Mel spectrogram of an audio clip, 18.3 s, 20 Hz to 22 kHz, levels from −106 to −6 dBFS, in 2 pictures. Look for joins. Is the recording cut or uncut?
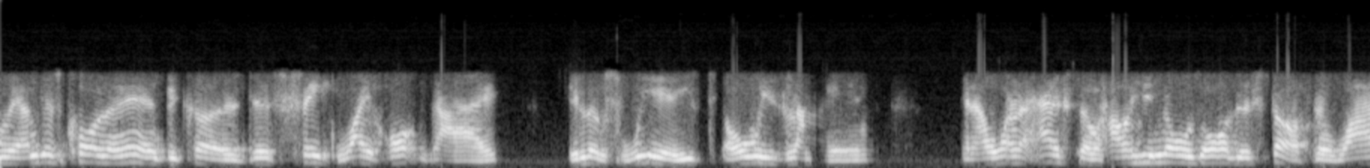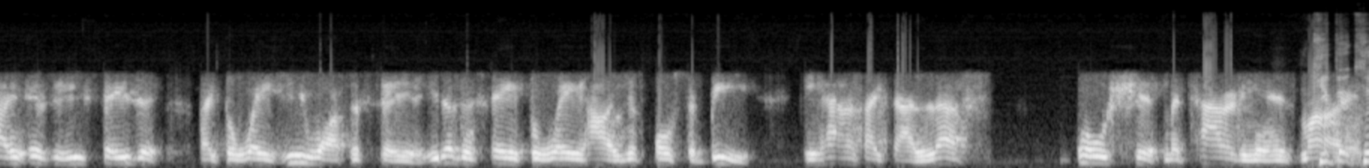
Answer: uncut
